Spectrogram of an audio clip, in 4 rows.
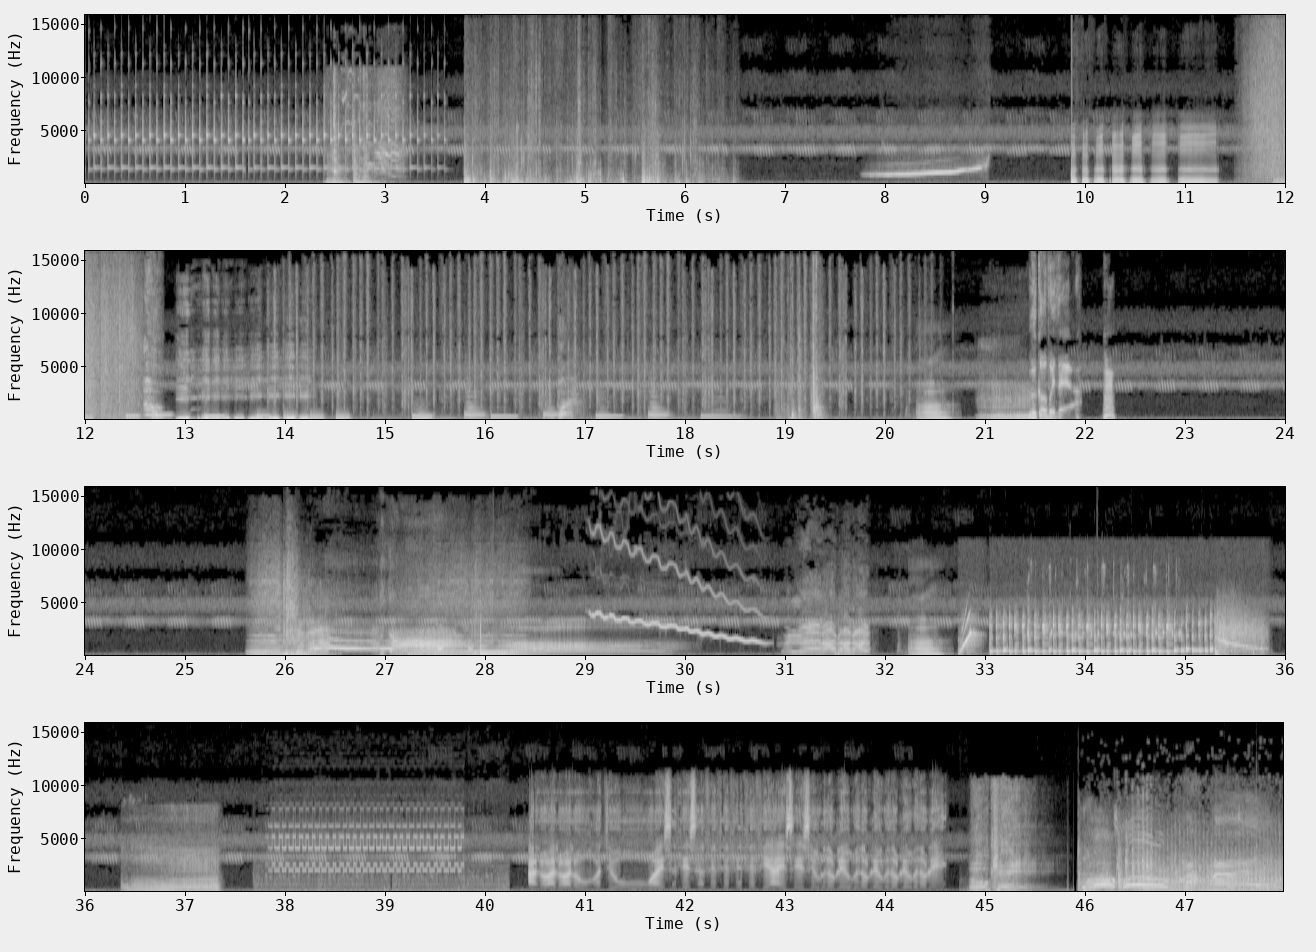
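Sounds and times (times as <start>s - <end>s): insects chirping: 0.0s - 26.0s, 26.6s - 45.7s
rising whistle: 7.8s - 9.1s
faint pulsing chirping: 12.8s - 20.5s
cartoon vocal sound effects: 20.3s - 22.3s.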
